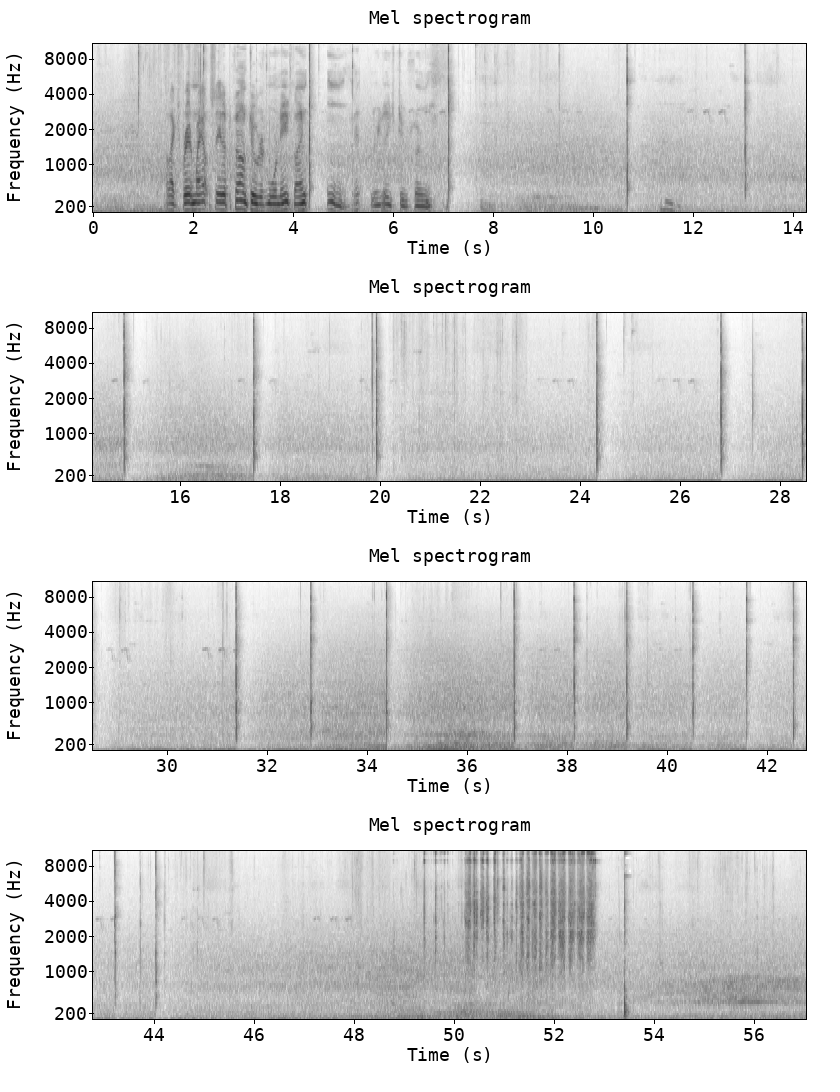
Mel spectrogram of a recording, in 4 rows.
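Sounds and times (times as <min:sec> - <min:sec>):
scratching against stone: 0:48.0 - 0:53.6.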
